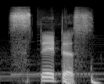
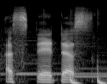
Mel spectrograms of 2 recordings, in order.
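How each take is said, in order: First: It begins directly with the s sound. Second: A vowel sound comes before the s sound. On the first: The speaker calls it right. "half S sound like status" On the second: The speaker calls it wrong. "not a status"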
